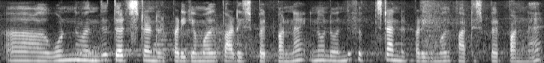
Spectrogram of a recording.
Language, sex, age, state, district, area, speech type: Tamil, female, 18-30, Tamil Nadu, Thanjavur, rural, spontaneous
